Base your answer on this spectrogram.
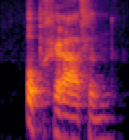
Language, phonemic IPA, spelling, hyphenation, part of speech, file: Dutch, /ˈɔpˌxraːvə(n)/, opgraven, op‧gra‧ven, verb, Nl-opgraven.ogg
- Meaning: to dig up, to excavate, to disinter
